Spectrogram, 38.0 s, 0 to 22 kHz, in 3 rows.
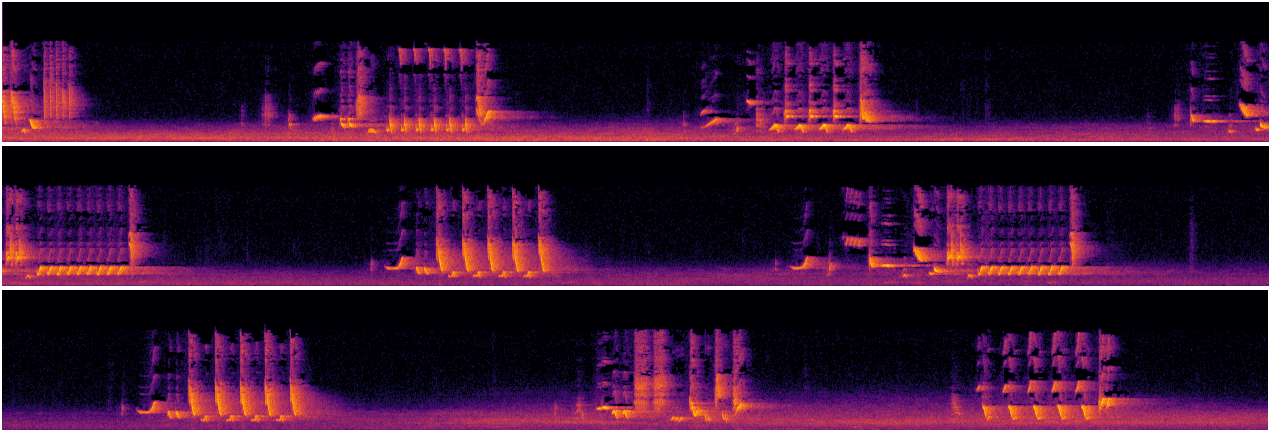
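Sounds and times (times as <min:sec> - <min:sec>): nightingale singing: 0:00.0 - 0:00.8, 0:02.5 - 0:05.2, 0:06.9 - 0:09.1, 0:11.7 - 0:14.5, 0:16.3 - 0:18.5, 0:20.4 - 0:24.0, 0:25.6 - 0:28.8, 0:30.8 - 0:33.0, 0:34.8 - 0:36.8
faint city hum: 0:00.0 - 0:38.0.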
